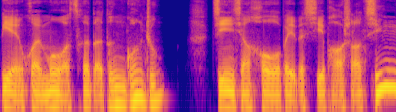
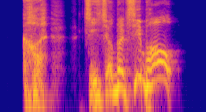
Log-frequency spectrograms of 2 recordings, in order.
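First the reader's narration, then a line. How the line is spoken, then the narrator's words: Sudden scream. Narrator (Chinese): 大厅中突然有人尖叫着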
